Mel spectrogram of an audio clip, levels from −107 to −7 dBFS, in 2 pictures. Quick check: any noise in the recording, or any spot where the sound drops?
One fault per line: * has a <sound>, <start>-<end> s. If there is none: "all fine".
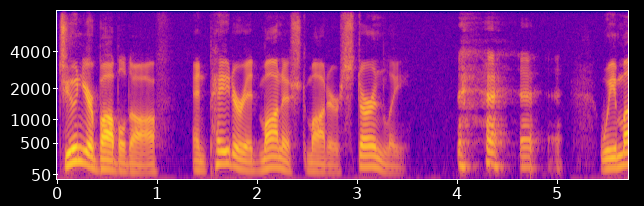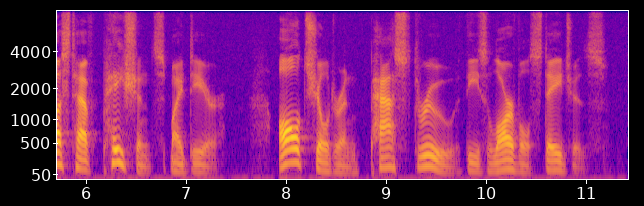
* has a laugh, 4.0-5.1 s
